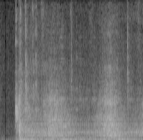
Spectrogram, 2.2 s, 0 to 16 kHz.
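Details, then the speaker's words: 1919 Ford Model T on its electric starter, choke on, timing fully retarded, little throttle: heavy, lumbering starter churn that slows down without catching or firing; slow cranking, hand-cranking may be needed. "It's slowing down. It is slowing down. We might have to manually crank it."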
